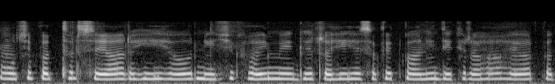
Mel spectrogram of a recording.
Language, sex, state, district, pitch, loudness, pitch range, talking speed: Hindi, female, Chhattisgarh, Sukma, 255 Hz, -15 LUFS, 245-260 Hz, 215 wpm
